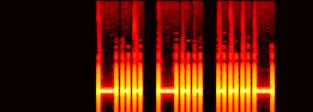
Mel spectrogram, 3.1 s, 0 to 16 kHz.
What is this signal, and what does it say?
Morse code, heard as a keyed tone, about 20 wpm, 700 Hz. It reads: DDV
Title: All Cut Numbers - 3-Digit 20wpm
